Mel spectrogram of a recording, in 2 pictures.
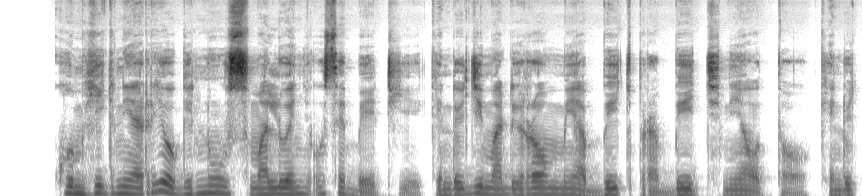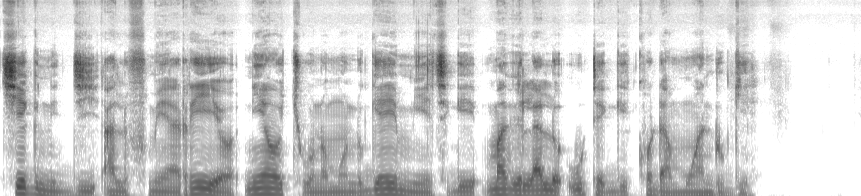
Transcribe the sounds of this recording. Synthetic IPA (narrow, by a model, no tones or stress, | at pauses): kwomɦiɡnɪaɾɪɔɡɪnusmalwɛɲɔ̰sebetʰjḛkendod͡ʒimadɪɾɔmɪabit͡ʃpɾabit͡ʃnɪaɔt̪ɔkʰendot͡ʃjeɡnɪd͡ʒiʔa̰lfmɪaɾɪɔnɪɛɔt͡ʃwonɔmɔndoɡɪaemjet͡ʃɡɪmaɡɪlalɔʔuteɡɪkʰɔdamwanduɡɪ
